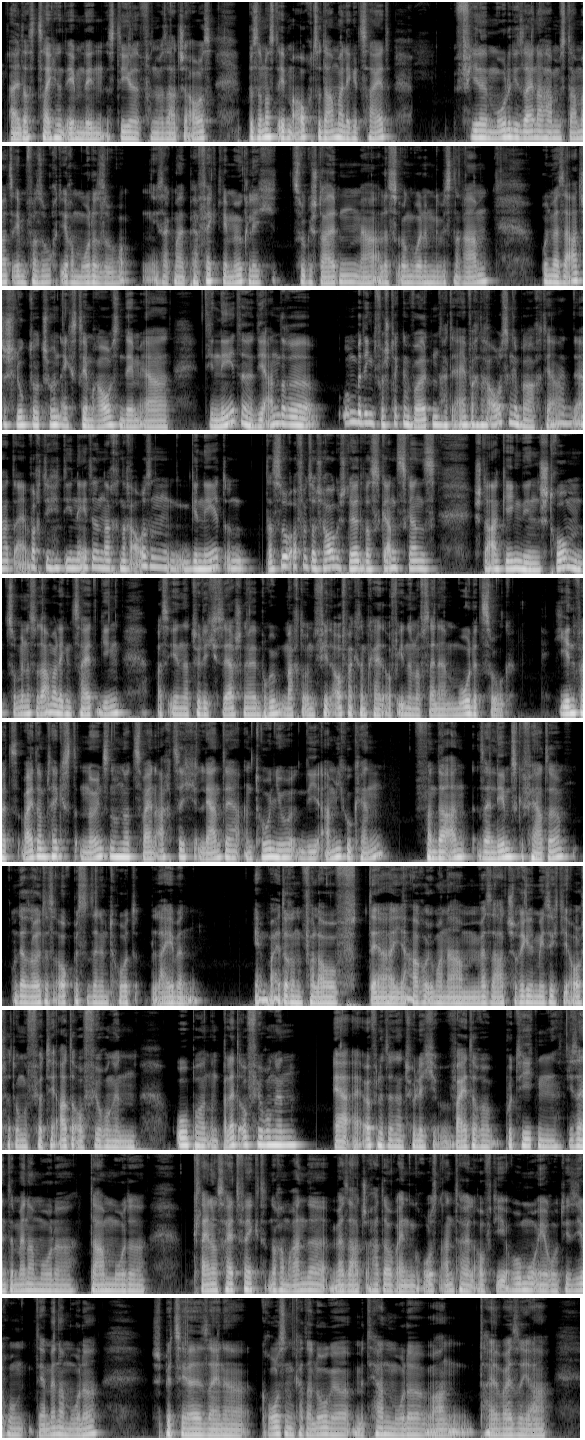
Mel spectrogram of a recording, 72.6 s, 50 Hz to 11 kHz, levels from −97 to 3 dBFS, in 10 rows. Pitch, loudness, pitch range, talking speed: 115 Hz, -24 LUFS, 105-135 Hz, 150 wpm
